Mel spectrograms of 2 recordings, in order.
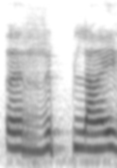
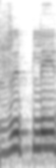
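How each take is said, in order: First: The word ends with an 'eye' vowel. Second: The word ends with an 'ay' vowel. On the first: The speaker calls it right. "रिप्लाई होता है" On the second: The speaker calls it wrong. "रिप्ले नहीं होता है ना"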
